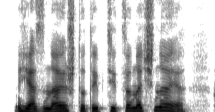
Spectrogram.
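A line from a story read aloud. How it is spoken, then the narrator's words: Chuckle. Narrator (Russian): хмыкнул он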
